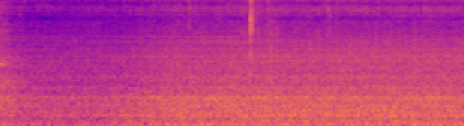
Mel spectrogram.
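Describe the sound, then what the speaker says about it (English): A big train rumbles past a car on a drive from Fort Worth, Texas toward Dodge City, Kansas, a steady low roar that swells slightly and holds throughout with no voices. "That's a big freaking train, man."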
